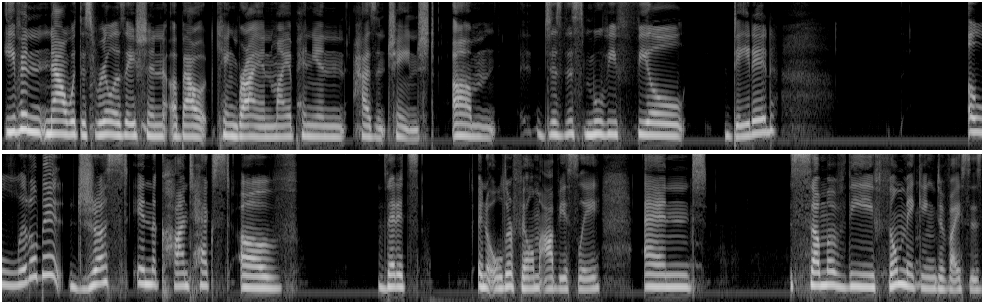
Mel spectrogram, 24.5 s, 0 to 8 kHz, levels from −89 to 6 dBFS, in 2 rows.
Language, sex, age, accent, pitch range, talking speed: English, female, 30-49, American, 165-210 Hz, 95 wpm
